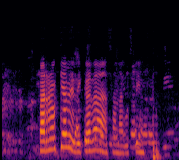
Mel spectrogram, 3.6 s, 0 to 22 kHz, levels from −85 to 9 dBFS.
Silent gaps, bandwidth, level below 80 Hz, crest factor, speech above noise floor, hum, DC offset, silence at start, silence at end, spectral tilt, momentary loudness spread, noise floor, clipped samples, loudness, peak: none; 6.8 kHz; -44 dBFS; 20 dB; 23 dB; none; under 0.1%; 0.05 s; 0.15 s; -7 dB/octave; 13 LU; -47 dBFS; under 0.1%; -23 LUFS; -6 dBFS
